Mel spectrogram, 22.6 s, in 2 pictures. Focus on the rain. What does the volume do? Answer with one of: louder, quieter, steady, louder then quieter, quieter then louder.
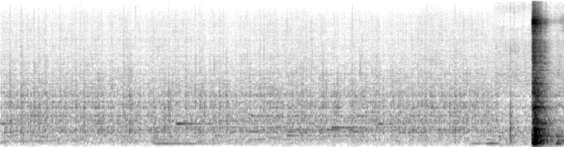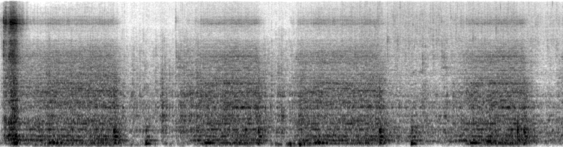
louder.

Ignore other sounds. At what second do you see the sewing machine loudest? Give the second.
11 s.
